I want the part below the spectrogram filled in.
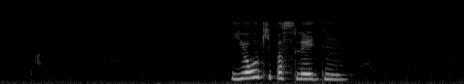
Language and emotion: Russian, neutral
